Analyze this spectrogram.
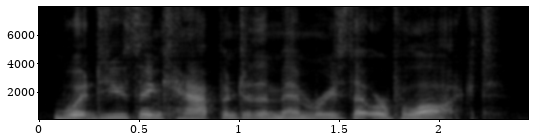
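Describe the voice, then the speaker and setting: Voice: mid-range voice, lively intonation, fast, natural voice. Narrator doing a hesitant, curious young male dragon. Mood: troubled.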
